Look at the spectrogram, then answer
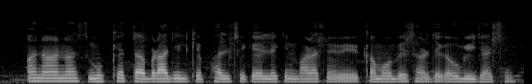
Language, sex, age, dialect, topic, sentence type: Maithili, male, 18-24, Angika, agriculture, statement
